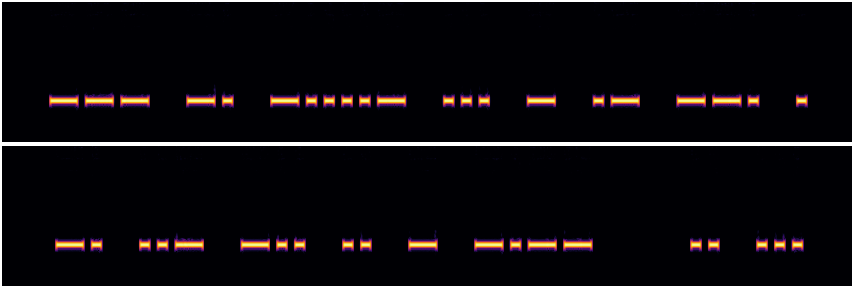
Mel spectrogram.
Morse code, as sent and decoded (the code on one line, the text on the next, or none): --- -. -....- ... - .- --. / -. ..- -.. .. - -.-- / .. ...
ON-STAGE NUDITY IS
